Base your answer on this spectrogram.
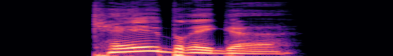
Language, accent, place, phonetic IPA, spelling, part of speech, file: German, Germany, Berlin, [ˈkɛlbʁɪɡə], kälbrige, adjective, De-kälbrige.ogg
- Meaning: inflection of kälbrig: 1. strong/mixed nominative/accusative feminine singular 2. strong nominative/accusative plural 3. weak nominative all-gender singular 4. weak accusative feminine/neuter singular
